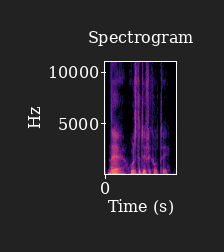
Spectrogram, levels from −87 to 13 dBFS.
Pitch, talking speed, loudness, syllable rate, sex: 105 Hz, 170 wpm, -18 LUFS, 6.8 syllables/s, male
